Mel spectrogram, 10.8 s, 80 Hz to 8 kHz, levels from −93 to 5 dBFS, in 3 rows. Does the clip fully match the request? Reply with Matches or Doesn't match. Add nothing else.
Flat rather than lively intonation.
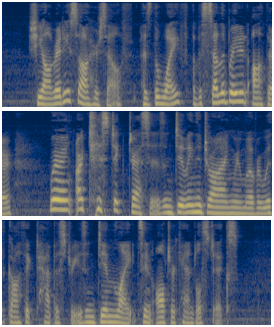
Doesn't match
